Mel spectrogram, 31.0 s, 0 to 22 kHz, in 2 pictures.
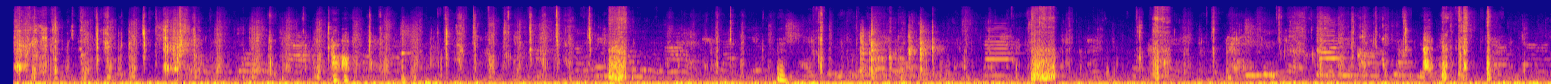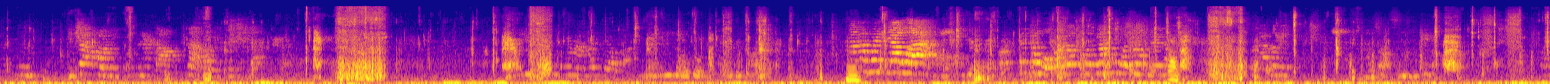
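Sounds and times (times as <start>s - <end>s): crunchy onion bite: 0.2s - 6.4s, 18.6s - 21.0s
slurping and chewing noodles: 0.2s - 6.4s, 9.6s - 31.0s.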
